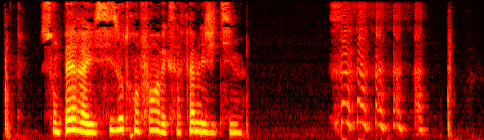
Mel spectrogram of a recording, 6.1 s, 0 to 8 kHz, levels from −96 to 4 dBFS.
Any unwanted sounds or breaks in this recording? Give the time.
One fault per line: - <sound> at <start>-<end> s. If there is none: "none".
- laugh at 4.1-5.4 s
